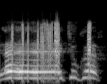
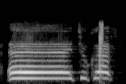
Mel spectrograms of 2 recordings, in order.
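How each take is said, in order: First: Coach's clap call repeated. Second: Coach's clap call. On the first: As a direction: demand the second try with more fire. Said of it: "Let's try it again". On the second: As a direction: bark the two-clap cue at a hundred players. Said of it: "So I'm gonna go". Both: Shown as a demonstration.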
